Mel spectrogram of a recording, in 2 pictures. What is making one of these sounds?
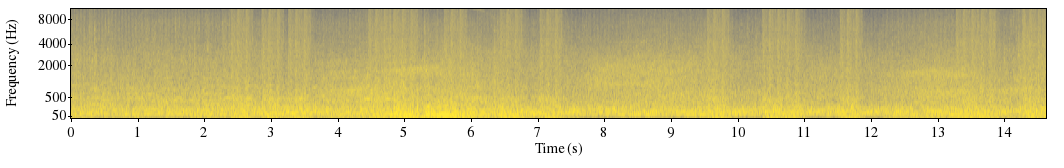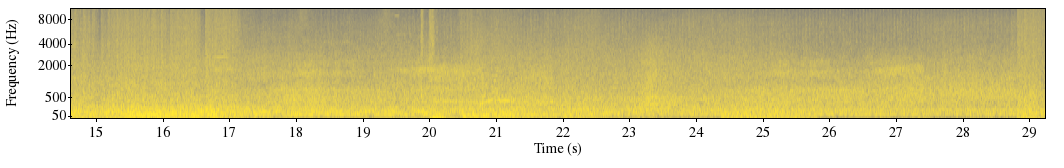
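A propeller engine drones steadily.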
